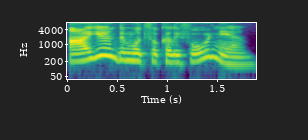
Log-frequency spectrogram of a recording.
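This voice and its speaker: A woman's voice: mid-range voice, sing-song, brisk, no room sound, clean studio sound. A woman hosting a podcast, reading scripted narration. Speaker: podcast host.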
